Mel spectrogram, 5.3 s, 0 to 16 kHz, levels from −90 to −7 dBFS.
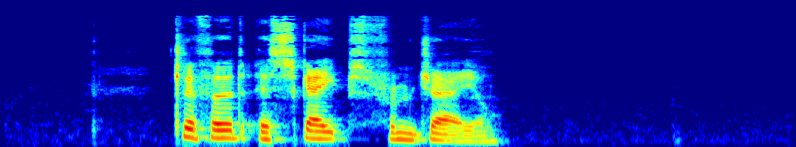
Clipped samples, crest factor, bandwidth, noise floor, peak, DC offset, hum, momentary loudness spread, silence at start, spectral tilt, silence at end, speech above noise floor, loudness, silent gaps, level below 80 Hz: under 0.1%; 24 dB; 11.5 kHz; -78 dBFS; -4 dBFS; under 0.1%; none; 12 LU; 1.15 s; -4.5 dB/octave; 2 s; 55 dB; -24 LUFS; none; -62 dBFS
